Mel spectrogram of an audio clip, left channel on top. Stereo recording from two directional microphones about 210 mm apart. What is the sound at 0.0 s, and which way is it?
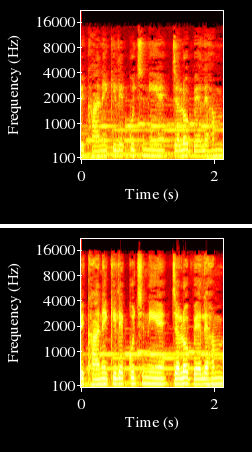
Speech, 50° right (ahead or behind).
